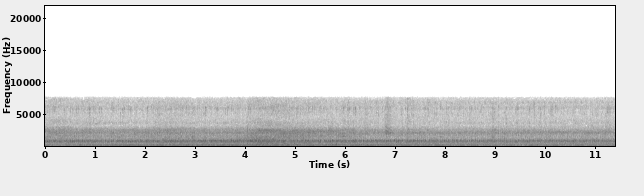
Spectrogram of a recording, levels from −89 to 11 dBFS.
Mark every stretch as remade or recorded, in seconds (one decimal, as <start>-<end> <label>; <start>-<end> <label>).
0.0-11.4 recorded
